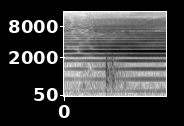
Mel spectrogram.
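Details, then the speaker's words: Power Probe IV circuit tester after shorting power to ground: steady piercing high-pitched beep nonstop while the tripped breaker resets itself. "it tells you circuit breaker resetting. And then it beeps like that continually until it resets."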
